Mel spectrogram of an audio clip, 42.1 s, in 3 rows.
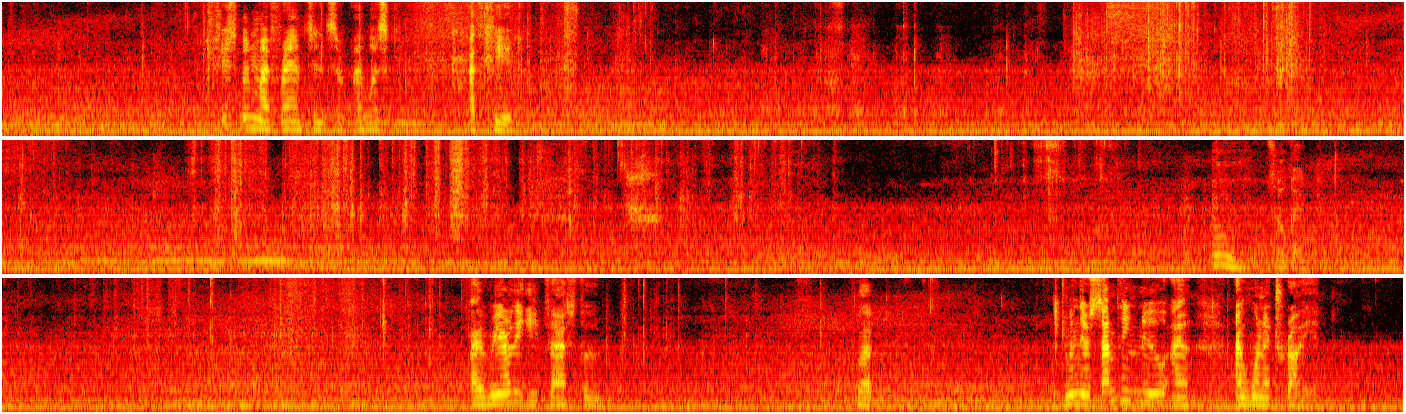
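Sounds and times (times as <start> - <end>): person chewing with crunches: 5.2 - 14.6, 23.9 - 25.5.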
